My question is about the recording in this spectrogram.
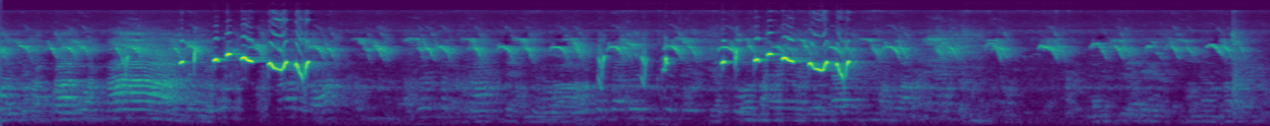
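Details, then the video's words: Daily song of a vigorously singing Ruby-throated Bulbul (kutilang emas): two clear whistled, falling phrases about three seconds apart, backed by continuous busy high-pitched chirps. "Kicau harian kutilang emas gacor"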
